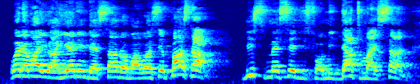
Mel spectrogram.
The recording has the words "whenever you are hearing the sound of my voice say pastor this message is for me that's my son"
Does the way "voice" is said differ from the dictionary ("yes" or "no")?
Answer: yes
